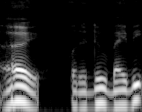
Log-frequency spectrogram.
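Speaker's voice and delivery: forced deep put-on voice, slow and loud. Retelling a phone call to a girlfriend: imitating own deeper voice. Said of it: "I used to make my voice deeper like that".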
